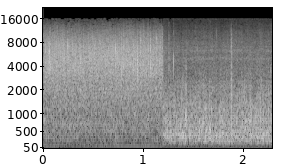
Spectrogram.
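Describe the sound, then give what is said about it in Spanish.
Steady rain pours outdoors, soaking hair and clothes, a dense, even hiss that holds at constant loudness throughout with no voices. “La lluvia moja su pelo y su ropa.”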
